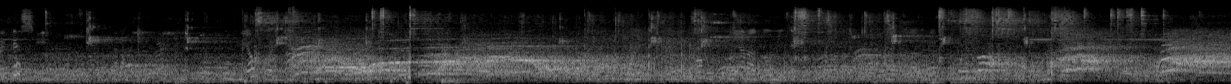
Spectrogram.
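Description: Épée fencers' footwork on the piste, with sharp stamps and knocks and the clicks of blades touching, echoing in a large hall.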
